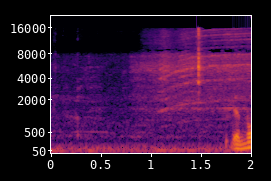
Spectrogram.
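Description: Quiet room tone with a single faint tick about one and a half seconds in, then a man's voice starts near the end.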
